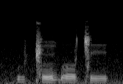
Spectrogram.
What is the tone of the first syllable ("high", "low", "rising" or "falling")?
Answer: high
